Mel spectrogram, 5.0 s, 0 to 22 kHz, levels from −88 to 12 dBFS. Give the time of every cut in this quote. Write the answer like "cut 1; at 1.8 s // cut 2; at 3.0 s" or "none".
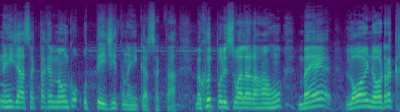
none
